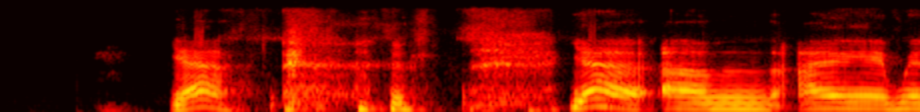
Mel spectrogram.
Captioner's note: chuckles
